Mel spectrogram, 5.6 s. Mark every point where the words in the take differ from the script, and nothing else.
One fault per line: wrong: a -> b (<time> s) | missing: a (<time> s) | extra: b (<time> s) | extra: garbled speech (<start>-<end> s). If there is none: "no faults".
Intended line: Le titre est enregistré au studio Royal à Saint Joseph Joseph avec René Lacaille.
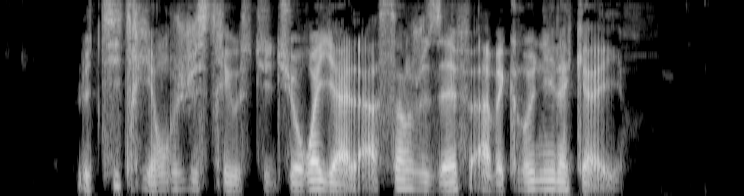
missing: Joseph (3.5 s)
